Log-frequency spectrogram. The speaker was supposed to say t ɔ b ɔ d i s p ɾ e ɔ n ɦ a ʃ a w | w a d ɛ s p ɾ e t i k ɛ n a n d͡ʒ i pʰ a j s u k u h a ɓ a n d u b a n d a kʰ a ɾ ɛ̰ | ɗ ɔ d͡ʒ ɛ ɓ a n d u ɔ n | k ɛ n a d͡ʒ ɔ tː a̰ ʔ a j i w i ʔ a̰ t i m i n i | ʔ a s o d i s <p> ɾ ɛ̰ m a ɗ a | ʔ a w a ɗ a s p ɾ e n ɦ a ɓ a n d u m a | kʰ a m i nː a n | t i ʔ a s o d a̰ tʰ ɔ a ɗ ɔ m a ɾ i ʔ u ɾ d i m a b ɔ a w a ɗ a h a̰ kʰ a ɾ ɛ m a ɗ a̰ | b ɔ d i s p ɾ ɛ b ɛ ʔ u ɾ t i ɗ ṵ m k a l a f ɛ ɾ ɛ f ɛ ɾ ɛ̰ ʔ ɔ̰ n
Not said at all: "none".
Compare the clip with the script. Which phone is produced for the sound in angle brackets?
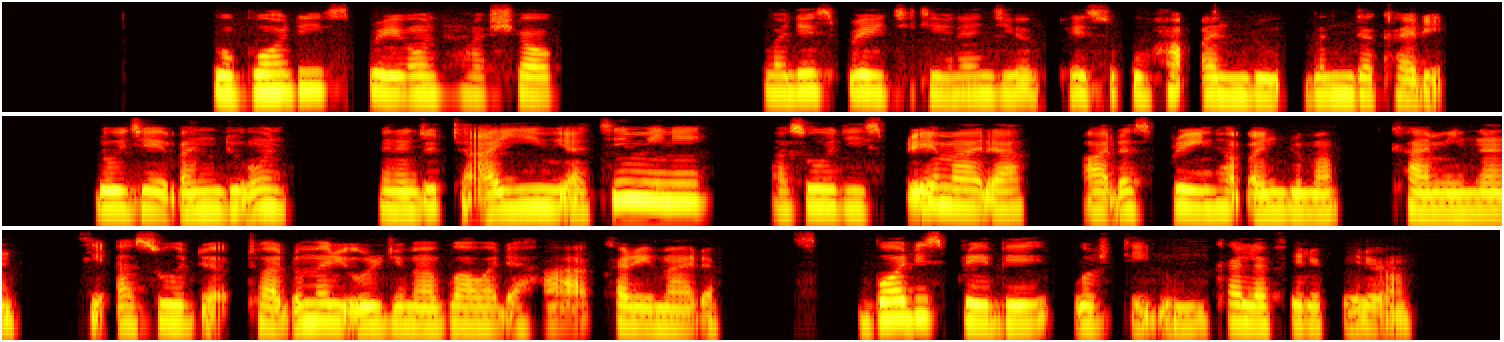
p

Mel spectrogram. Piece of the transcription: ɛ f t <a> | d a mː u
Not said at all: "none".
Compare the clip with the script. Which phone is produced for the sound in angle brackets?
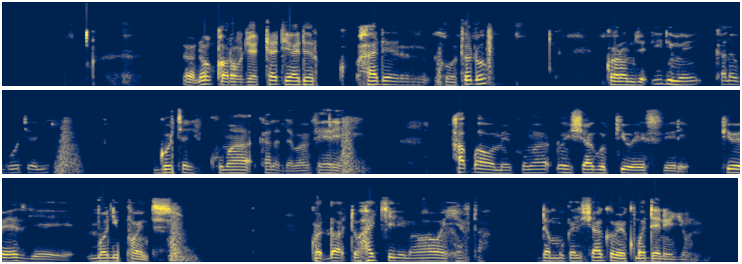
a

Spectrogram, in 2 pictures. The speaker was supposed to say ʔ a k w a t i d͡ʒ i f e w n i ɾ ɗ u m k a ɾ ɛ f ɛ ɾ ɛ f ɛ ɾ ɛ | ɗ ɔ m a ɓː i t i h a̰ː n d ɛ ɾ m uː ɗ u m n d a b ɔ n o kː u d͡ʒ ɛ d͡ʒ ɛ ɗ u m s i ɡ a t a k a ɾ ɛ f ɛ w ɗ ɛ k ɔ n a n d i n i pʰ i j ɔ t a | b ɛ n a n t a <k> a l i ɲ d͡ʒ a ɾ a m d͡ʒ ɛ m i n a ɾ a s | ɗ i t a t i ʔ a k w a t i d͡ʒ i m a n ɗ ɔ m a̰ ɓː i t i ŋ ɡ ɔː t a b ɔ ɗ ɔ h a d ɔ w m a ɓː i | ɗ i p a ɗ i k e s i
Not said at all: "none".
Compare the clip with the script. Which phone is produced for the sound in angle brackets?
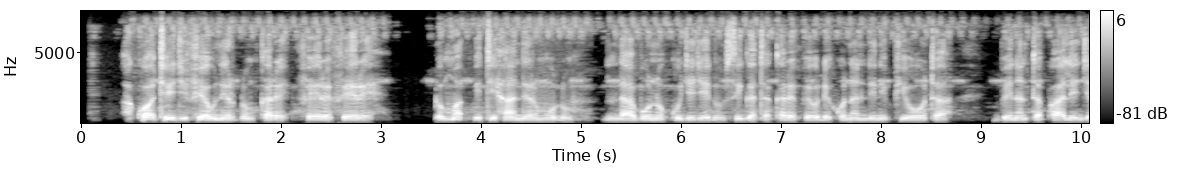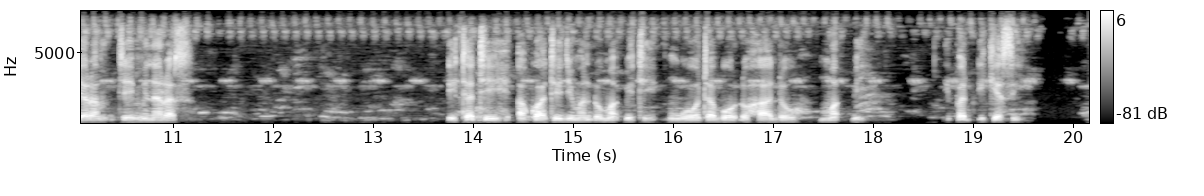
p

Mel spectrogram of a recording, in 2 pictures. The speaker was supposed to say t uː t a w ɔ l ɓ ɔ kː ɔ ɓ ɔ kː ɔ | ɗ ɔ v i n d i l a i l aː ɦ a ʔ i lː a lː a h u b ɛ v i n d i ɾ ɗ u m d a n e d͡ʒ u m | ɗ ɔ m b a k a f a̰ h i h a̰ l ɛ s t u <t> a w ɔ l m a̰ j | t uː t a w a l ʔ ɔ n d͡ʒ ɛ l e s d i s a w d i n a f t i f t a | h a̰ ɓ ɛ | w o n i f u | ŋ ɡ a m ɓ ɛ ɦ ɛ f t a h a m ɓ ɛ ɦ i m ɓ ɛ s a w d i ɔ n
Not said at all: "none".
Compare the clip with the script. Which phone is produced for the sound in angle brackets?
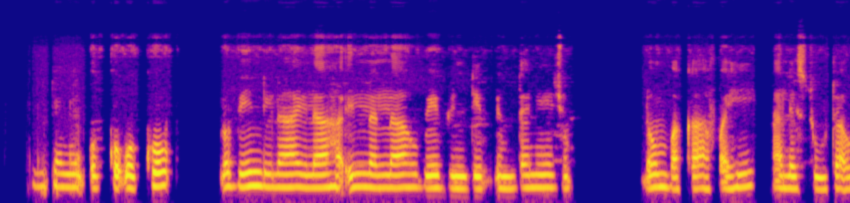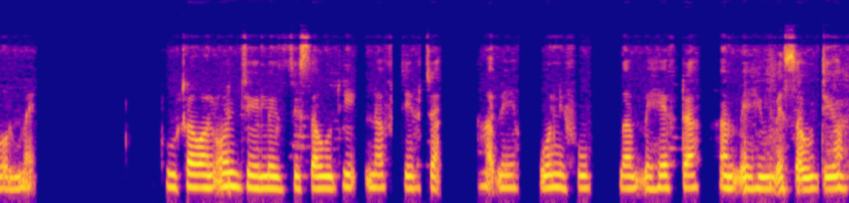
t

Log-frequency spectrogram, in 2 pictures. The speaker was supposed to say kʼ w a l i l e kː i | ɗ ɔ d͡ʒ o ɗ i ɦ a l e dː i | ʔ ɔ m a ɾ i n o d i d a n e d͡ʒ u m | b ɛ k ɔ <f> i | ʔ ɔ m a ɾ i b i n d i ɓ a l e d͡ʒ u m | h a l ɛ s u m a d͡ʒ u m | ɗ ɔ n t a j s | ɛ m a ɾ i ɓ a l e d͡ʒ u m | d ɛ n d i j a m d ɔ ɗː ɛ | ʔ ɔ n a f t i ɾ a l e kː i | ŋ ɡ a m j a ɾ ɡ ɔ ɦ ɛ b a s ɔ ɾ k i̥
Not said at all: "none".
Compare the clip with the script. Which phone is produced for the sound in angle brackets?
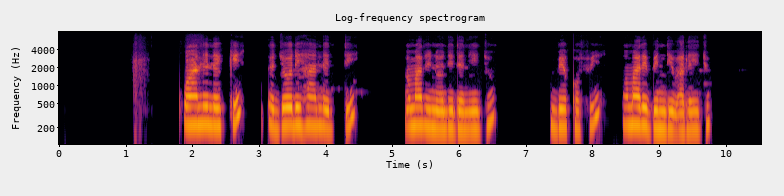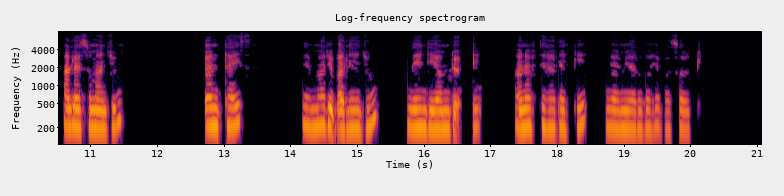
f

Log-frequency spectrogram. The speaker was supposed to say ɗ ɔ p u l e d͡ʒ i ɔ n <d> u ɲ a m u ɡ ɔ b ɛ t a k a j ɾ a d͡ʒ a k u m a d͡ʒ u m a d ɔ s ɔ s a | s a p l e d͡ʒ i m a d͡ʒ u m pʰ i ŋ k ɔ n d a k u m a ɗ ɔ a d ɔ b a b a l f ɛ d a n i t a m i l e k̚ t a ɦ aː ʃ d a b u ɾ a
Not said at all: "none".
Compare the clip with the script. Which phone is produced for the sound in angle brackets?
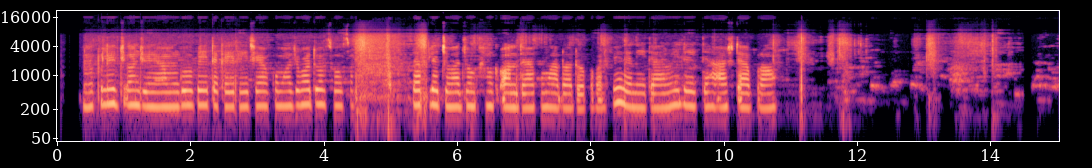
d͡ʒ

